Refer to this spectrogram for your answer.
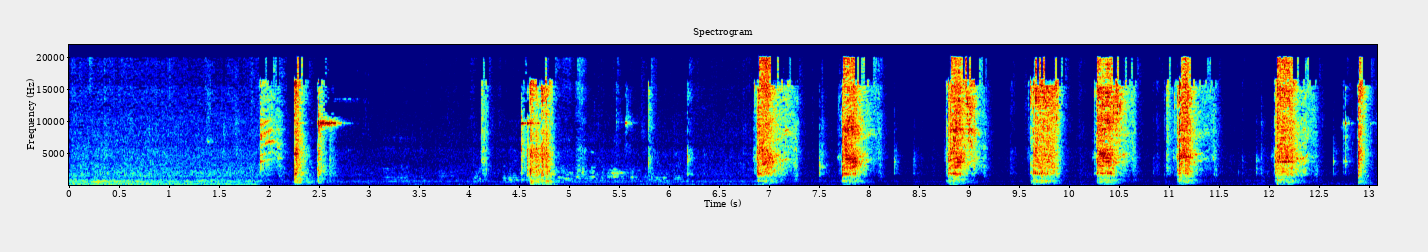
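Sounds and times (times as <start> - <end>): faint background hum: 0.0 - 13.0
compressed air tool bursts: 6.8 - 8.1, 8.8 - 12.5.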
